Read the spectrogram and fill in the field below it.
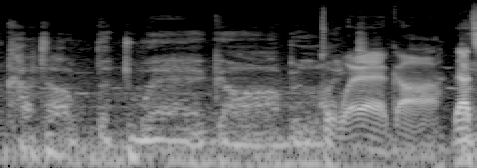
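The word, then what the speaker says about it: duergar: Dwergar.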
